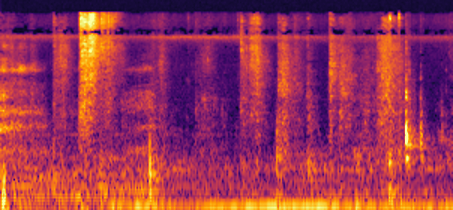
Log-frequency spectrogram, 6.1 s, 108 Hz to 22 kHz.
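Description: Plastic engine covers on a C7 Corvette V8 being handled and worked loose, giving a few faint light knocks and rustles over a steady low hum.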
